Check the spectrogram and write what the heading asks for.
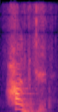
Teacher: The pinyin and tone for Hanyu is with the fourth falling tone on Han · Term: second rising tone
